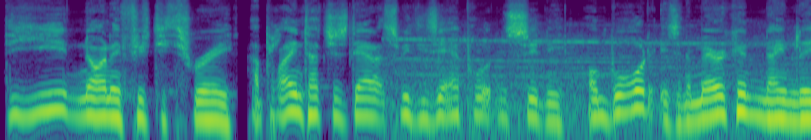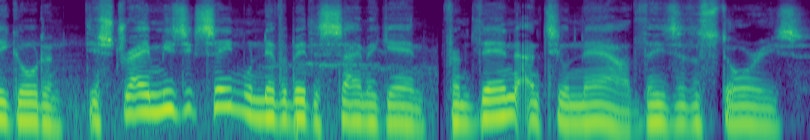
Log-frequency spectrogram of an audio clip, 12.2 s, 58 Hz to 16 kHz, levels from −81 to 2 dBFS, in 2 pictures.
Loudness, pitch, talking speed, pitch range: -17 LUFS, 140 Hz, 195 wpm, 120-160 Hz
